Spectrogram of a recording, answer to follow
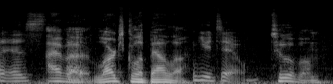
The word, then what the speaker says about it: glabella: the space between your eyebrows is called the glabella is that is that how you pronounce it yep I think or globella glabella no it's g l a b e l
